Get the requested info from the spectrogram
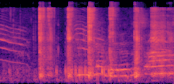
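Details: Foster kitten Harper, bottle-fed by rescue volunteers in Los Angeles: falling meows mixed with loud handling noises and bursts of broadband rustle, with a person speaking in between.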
